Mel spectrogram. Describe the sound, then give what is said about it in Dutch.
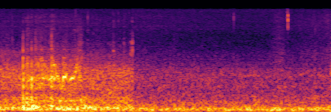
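A male toad gives its release call as it is grabbed by hand: a brief, quiet burst of rapid, pulsing chirps lasting under a second, against a steady background hiss. “als ik nu bijvoorbeeld dat mannetje van deze pad zou gaan vastgrijpen, dan denkt hij, ah, er is een mannetje dat mij wil bestijgen”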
